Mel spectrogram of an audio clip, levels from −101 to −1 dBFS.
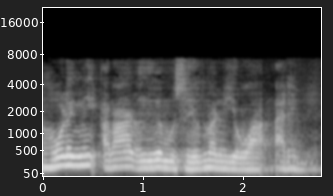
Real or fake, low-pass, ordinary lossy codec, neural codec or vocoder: fake; 7.2 kHz; MP3, 64 kbps; codec, 16 kHz, 1 kbps, FunCodec, trained on Chinese and English, 50 frames a second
